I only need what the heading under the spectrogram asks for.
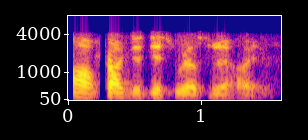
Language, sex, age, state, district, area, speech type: Assamese, male, 60+, Assam, Kamrup Metropolitan, urban, conversation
